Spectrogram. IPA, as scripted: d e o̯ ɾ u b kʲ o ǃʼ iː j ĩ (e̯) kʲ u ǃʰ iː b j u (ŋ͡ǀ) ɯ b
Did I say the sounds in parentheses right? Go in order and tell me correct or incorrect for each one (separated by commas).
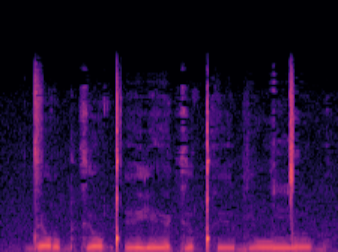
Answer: correct, correct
